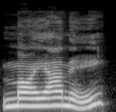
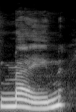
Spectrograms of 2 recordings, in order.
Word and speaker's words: Maine: And I was a bit suspicious until we got to Maine, when they pronounced it Miami.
